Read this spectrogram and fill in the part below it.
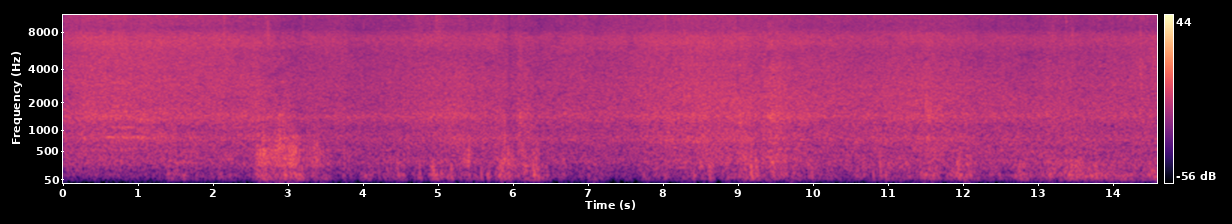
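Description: Trees rustle and thrash in the wind.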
